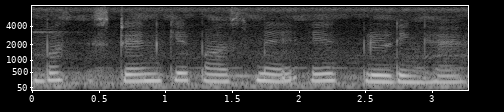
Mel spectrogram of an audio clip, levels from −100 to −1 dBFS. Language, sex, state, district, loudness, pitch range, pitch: Hindi, female, Uttar Pradesh, Varanasi, -32 LUFS, 195-225 Hz, 210 Hz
